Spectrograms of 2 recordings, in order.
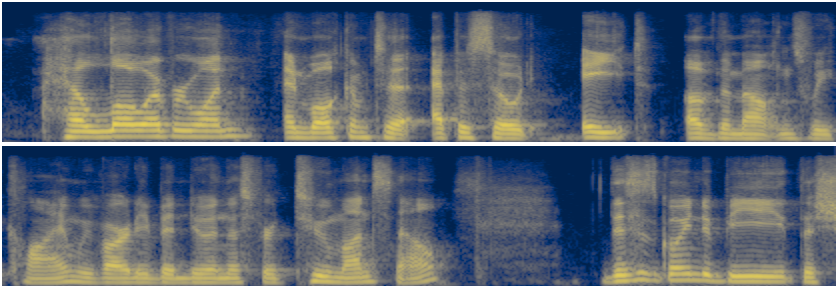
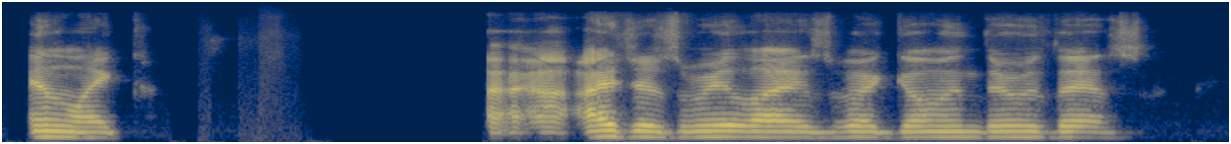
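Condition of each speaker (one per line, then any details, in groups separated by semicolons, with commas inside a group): No condition
Toxic leukoencephalopathy, locked-in syndrome; stage 4 toxic progressive leukoencephalopathy, heroin smoking, white matter, locked-in; recovered; early voice sounded deaf, later lost speech and eating, voice changed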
